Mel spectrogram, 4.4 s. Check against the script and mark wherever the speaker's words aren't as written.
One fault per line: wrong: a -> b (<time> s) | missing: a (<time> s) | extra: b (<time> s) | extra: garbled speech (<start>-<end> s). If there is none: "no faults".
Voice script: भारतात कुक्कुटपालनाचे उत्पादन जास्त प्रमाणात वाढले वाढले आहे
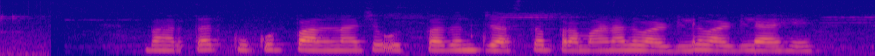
no faults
